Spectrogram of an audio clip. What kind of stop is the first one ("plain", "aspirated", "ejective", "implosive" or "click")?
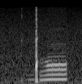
click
